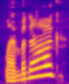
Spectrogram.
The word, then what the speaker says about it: Lambanog: They were also teaching him about, I'm probably going to say this wrong, Lambanog? – Yep.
